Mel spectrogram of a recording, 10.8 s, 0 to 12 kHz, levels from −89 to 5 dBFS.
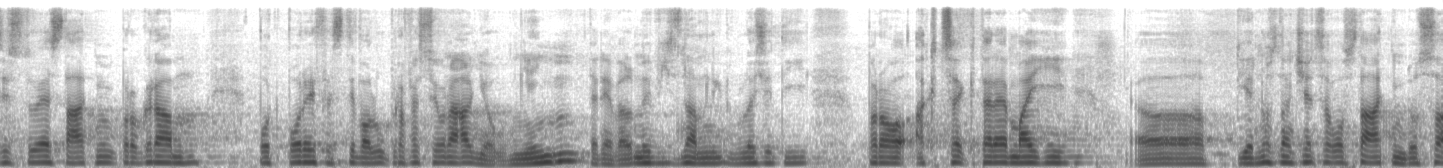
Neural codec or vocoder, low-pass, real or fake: vocoder, 22.05 kHz, 80 mel bands, Vocos; 9.9 kHz; fake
